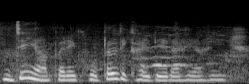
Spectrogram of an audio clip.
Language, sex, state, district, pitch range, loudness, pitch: Hindi, female, Bihar, Gaya, 195-230 Hz, -16 LUFS, 205 Hz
